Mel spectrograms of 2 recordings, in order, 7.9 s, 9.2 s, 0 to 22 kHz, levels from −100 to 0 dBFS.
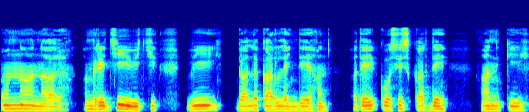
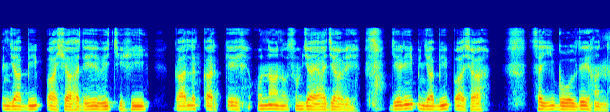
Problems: none marked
